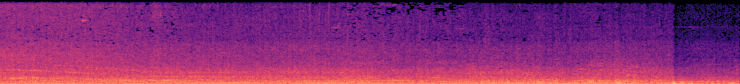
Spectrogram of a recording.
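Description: Traffic noise on a wet city street: a heavy diesel truck drives past amid the steady rumble of passing vehicles.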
